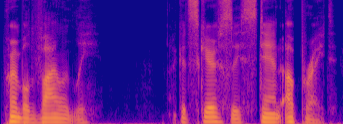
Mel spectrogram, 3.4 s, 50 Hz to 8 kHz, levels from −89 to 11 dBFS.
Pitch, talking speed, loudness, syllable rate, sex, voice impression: 90 Hz, 140 wpm, -21 LUFS, 5.5 syllables/s, male, very masculine, very adult-like, very middle-aged, very thick, tensed, very powerful, slightly bright, soft, clear, fluent, very cool, very intellectual, refreshing, very sincere, very calm, mature, very friendly, very reassuring, unique, very elegant, wild, very sweet, lively, very kind, slightly intense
